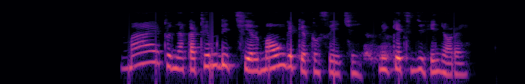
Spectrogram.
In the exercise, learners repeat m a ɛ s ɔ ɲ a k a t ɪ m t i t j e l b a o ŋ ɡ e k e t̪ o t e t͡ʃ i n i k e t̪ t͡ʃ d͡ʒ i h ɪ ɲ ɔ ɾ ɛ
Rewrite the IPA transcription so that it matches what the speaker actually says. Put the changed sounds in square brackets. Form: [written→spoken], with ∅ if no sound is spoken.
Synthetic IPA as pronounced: m a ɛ [s→t] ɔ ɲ a k a t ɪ m [t→d] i [t→t͡ʃ] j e l [b→m] a o ŋ ɡ e k e t̪ o [t→s] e t͡ʃ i n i k e [t̪→∅] t͡ʃ d͡ʒ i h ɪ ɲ ɔ ɾ ɛ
